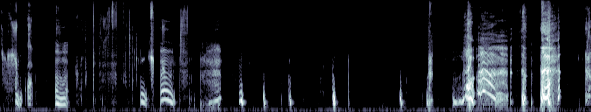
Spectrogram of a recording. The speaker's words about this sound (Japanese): 作法ではこれをしっかりと食すようにと教わっております。ではいただきますぞ。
